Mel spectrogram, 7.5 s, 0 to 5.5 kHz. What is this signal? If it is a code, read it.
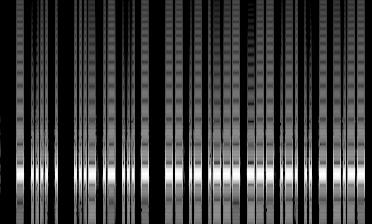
Morse code, heard as a keyed tone, about 25 wpm, 600 Hz. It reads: THE VAST MAJORITY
